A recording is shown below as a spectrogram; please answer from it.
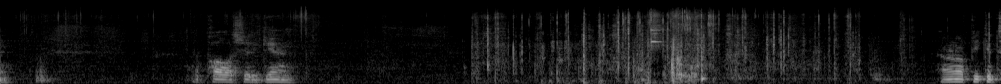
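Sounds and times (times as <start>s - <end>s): rustling and crinkling handling noise: 0.0s - 10.0s.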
